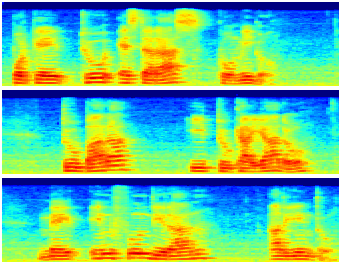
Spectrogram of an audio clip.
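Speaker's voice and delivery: slow, clear Spanish reading; teacher reading slowly for students to repeat. Shown as a demonstration. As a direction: read it slowly so learners can echo it. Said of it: "I'm gonna read this slowly".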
